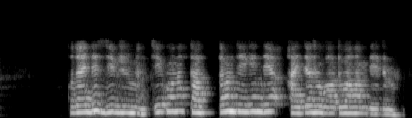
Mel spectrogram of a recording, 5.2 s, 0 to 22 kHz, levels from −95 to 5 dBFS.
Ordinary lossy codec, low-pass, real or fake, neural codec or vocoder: none; 5.4 kHz; fake; codec, 16 kHz in and 24 kHz out, 1 kbps, XY-Tokenizer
